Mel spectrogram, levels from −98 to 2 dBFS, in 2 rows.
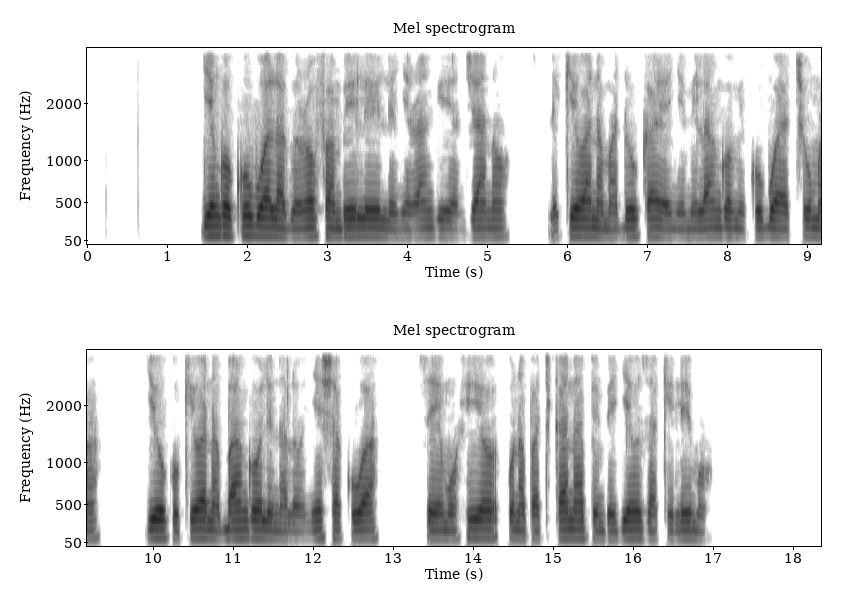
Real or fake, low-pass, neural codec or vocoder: real; 3.6 kHz; none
